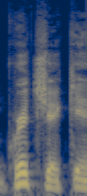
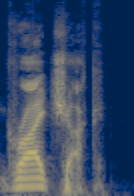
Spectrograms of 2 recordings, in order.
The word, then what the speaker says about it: Grichuk: Callis was very close to the microphone, and I think it's because he knows it's pronounced Randall Grichuk and not Grichuk. Is that it? – Yep.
